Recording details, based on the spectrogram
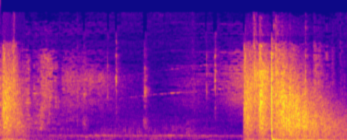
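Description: Gunfire in the video game RimWorld plays as dense, rumbling rapid shots and booms under a steady noisy background, swelling louder and harsher near the end; no talk.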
